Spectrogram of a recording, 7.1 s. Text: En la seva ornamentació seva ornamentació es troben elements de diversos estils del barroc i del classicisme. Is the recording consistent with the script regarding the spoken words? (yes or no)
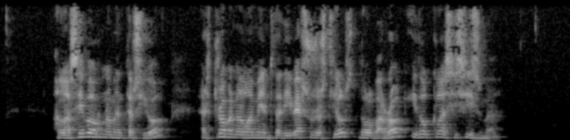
no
